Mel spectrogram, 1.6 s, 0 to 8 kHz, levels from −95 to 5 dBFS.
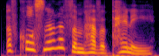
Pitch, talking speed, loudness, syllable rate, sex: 235 Hz, 300 wpm, -18 LUFS, 8.7 syllables/s, female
